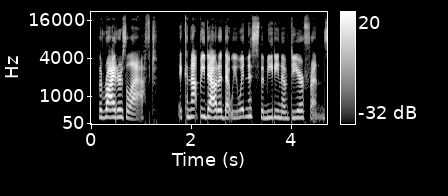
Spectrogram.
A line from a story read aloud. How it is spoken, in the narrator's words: said Theoden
